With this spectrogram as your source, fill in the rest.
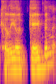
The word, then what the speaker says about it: Khalil Gibran: Yeah, there's this book called The Prophet by Khalil Gibran, I think is how you pronounce his name.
